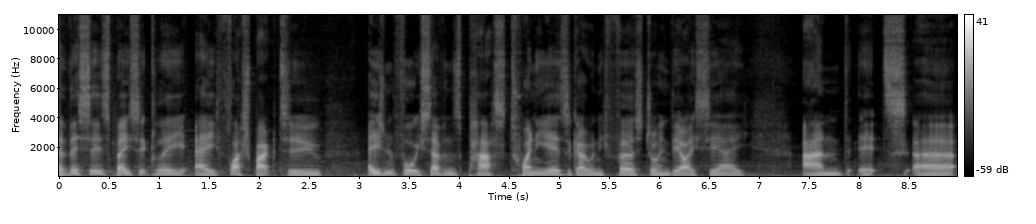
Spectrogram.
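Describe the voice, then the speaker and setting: A man, co-hosting a casual chat over gameplay footage, relaxed and chatty with casual swearing. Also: mid-range voice. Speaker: games journalist, co-host.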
